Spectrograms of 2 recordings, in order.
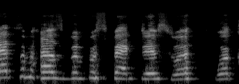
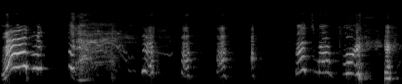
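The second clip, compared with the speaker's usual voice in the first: surprised laugh; 12 semitones higher than usual. Retold or imitated. Retold surprised recognition, laughing.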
